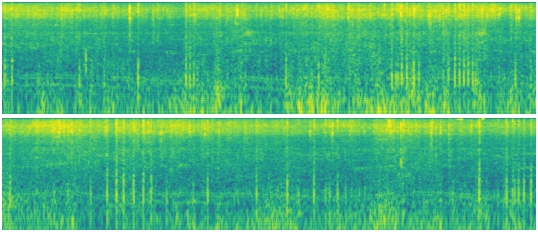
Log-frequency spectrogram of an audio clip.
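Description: Wind rushes loudly past, buffeting steadily.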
